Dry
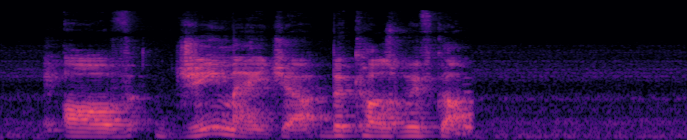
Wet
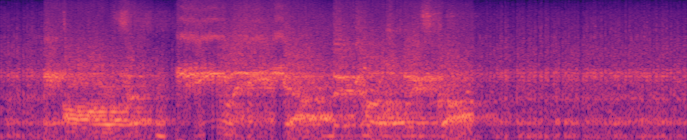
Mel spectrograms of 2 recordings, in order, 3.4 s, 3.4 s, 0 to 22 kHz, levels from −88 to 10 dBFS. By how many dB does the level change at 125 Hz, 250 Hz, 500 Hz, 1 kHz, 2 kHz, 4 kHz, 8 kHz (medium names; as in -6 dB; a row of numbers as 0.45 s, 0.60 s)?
+17.5 dB, +8.5 dB, +15.0 dB, +13.0 dB, +20.5 dB, +14.5 dB, +26.0 dB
